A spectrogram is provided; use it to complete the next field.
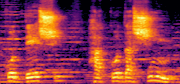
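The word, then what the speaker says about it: קודש הקודשים: Então você vai pronunciar Kodesh HaKodashim.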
